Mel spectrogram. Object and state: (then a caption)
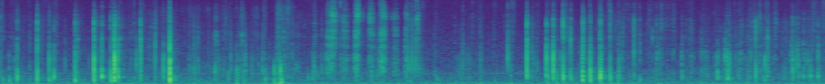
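Plastic toy figure. Long nails rapidly tap and scratch the surface of a small blue plastic robot-shaped toy held in hand. Quick, sharp clicks mix with dry scraping and crinkly scratches in a fast, uneven rhythm, with the clicks dying away almost instantly.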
